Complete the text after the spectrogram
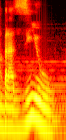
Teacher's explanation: a gente em português fala Brasil esse l tem som de u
